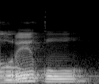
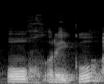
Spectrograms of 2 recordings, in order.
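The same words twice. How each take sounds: First: The gh sound flows smoothly and heavily. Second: The gh sound is cut off with an uh. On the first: The speaker calls it right. "suaranya mengalir" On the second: The speaker calls it wrong. "jangan ada suara uh uh ya, jangan sampai"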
